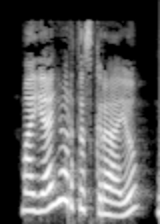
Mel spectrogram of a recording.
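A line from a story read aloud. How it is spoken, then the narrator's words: Laughing. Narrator (Russian): засмеялась Яна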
